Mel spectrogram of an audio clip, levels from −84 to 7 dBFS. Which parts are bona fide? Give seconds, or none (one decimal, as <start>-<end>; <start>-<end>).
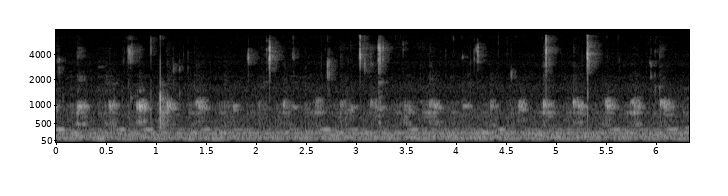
0.0-6.3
